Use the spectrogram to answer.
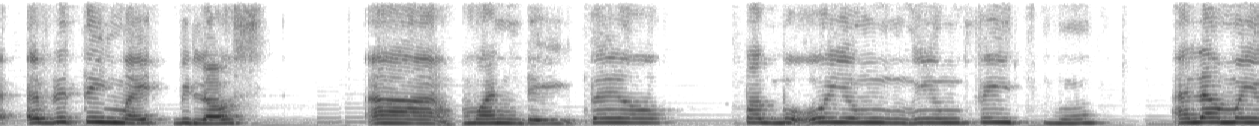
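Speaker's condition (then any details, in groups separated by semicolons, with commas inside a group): Cerebral palsy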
